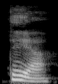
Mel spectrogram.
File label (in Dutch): "thea", Latijns; thee-in-andere-talen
